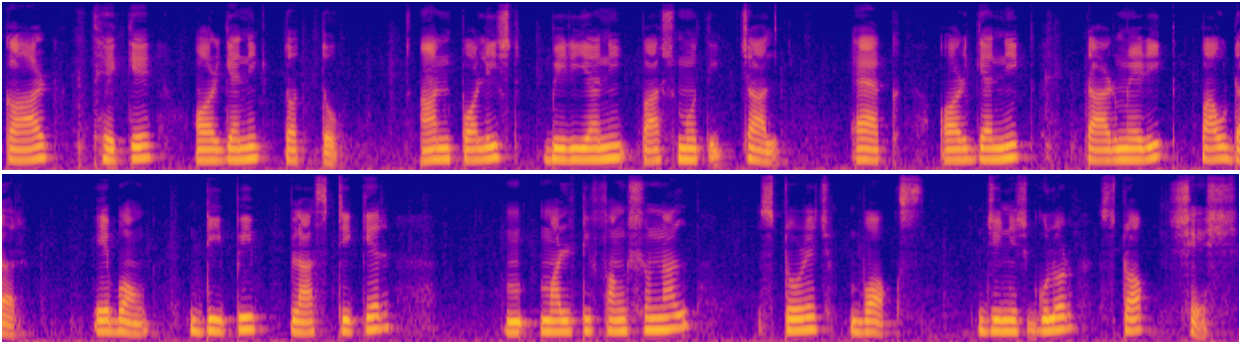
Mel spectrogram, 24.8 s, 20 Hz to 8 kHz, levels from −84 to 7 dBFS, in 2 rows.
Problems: constant background noise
